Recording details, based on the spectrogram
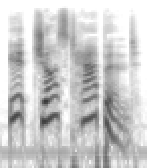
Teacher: Notice the stress on just, which emphasizes that the accident happened very, very recently.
